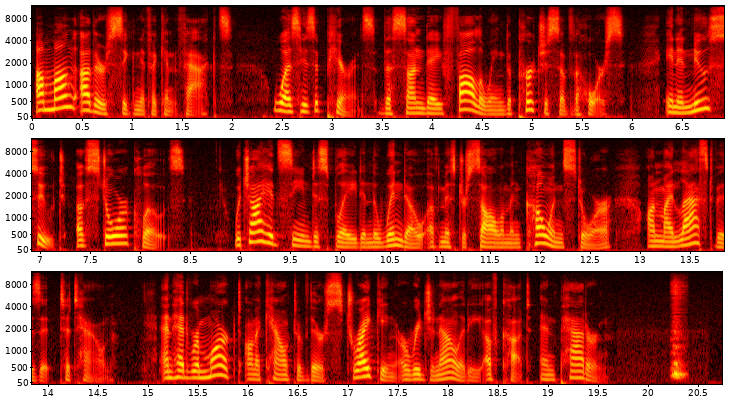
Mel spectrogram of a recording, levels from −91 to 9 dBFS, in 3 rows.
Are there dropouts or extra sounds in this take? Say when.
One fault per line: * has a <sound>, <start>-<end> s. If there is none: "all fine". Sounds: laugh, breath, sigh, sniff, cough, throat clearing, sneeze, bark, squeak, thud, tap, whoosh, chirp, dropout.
* has a whoosh, 20.2-20.4 s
